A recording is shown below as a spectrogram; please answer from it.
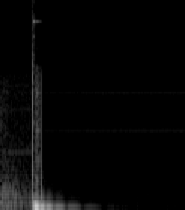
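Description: A single sharp click about half a second in, after which the audio cuts out to near silence, leaving only a faint, thin steady tone.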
